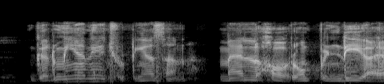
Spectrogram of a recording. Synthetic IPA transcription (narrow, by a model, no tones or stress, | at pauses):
ɡəɾmijãːd̪ɪijãːt͡ʃʰʊʈːɪjãːsə̰n | mɛ̃ːləhɔːɾõːpɪɳɖiːaːja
